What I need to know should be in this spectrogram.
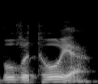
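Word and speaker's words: Bouvetøya: Norwegian territory and in Norwegian the island is pronounced buvatoria it was discovered by a French explorer sometime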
